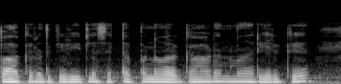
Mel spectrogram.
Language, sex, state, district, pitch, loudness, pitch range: Tamil, male, Tamil Nadu, Nilgiris, 120 Hz, -15 LUFS, 120-125 Hz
